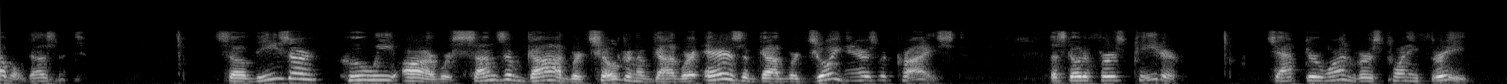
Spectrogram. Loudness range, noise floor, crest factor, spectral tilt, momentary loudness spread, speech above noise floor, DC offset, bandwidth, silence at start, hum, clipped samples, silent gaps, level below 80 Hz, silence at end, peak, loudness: 5 LU; -68 dBFS; 18 dB; -8.5 dB/octave; 12 LU; 47 dB; under 0.1%; 5.2 kHz; 0 s; none; under 0.1%; none; -50 dBFS; 0.4 s; -4 dBFS; -21 LUFS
